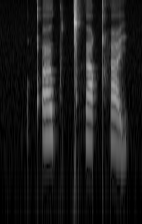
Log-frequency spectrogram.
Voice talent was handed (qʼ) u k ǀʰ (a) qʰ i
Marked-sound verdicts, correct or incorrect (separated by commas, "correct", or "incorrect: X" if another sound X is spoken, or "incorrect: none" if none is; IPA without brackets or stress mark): correct, incorrect: ə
